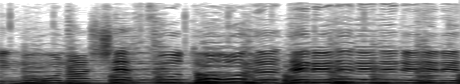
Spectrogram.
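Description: Romanian folk song from Bucovina: a woman's voice sings a wavering, heavily ornamented melody over band accompaniment with a steady, regular bass.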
